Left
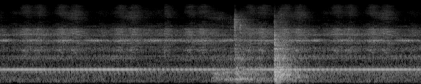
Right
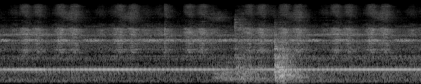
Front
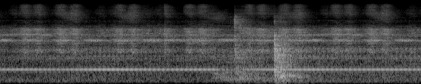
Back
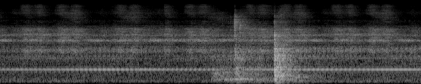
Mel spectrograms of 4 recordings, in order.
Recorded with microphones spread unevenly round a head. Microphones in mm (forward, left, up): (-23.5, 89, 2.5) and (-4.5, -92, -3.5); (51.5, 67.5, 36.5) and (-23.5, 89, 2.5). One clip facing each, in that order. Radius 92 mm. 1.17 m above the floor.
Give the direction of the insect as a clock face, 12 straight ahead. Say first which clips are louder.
Even, front 4 dB; 1 o'clock.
